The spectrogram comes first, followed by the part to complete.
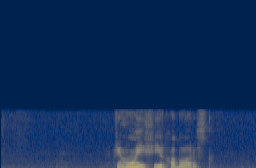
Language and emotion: Russian, sad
